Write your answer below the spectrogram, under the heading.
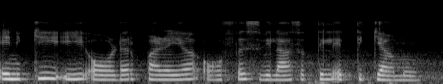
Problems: none marked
